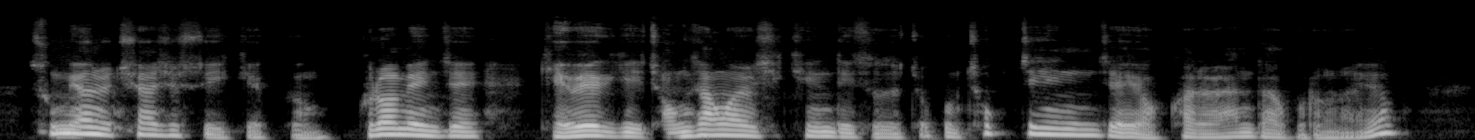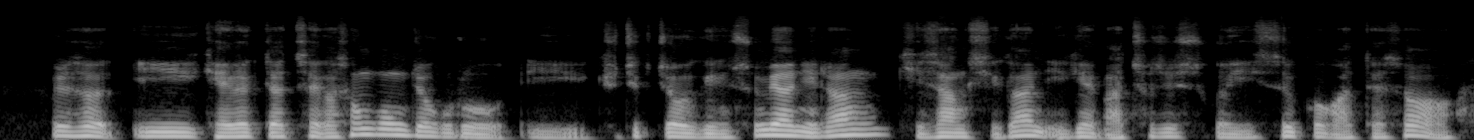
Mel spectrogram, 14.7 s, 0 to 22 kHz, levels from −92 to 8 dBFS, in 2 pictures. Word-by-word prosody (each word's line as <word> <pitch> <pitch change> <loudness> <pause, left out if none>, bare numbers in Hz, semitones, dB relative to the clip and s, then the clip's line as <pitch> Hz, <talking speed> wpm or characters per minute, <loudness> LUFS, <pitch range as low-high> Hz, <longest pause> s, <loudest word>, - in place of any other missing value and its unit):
숙면을 200 -8 +5
취하실 155 -4 -1
수 135 -10 -8
있게끔 80 -3 -8 0.2
그러면 165 0 +5
인제 130 -2 +1 0.3
계획이 120 -2 +4
정상화를 140 +5 +3
시키는 130 0 -3
데 110 - -1
있어서 95 -2 -5
쪼끔 115 -1 -7
'촉진제 170 - +1
역할을 90 +2 -4
한다.' 105 -3 -3
그러나요? 80 - -4 0.6
그래서 130 -3 +1
이 120 -2 +2
계획 110 0 +2
자체가 110 -1 0
성공적으로 130 - 0
이 85 -5 -8
규칙적인 100 -4 -1
수면이랑 145 - +2
기상 110 +1 -1
시간 135 +4 -1
이게 105 +3 -1
맞춰질 95 +6 -5
수가 95 -1 -8
있을 90 +8 -3
것 110 -2 -4
같아서 90 - -2
115 Hz, 340 characters per minute, -24 LUFS, 95-145 Hz, 0.6 s, 숙면을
